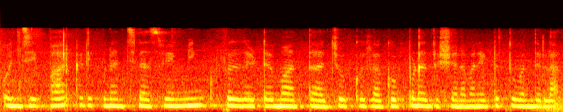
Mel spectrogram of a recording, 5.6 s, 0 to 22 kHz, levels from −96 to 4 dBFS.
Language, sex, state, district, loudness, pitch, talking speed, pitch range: Tulu, female, Karnataka, Dakshina Kannada, -15 LUFS, 230 Hz, 150 wpm, 220-240 Hz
